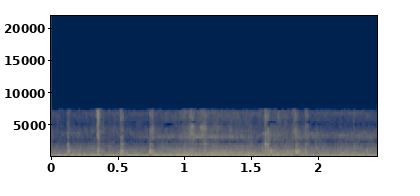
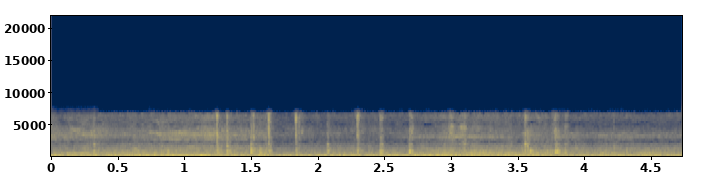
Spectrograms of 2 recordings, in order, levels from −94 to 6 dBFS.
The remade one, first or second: second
